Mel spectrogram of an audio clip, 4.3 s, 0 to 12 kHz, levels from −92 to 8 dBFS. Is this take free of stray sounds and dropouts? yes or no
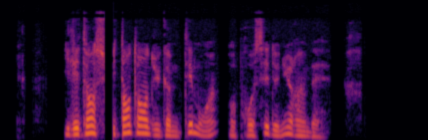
no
